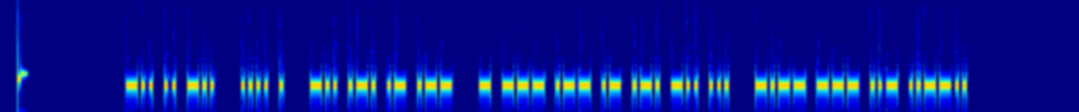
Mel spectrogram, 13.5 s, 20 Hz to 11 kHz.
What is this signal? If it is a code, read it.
Morse code, heard as a keyed tone, about 25 wpm, 700 Hz. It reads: DID HE DRAW TOWARDS YOU?
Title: Sentences from Top 1000 Words - Review Part 2 - 25wpm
